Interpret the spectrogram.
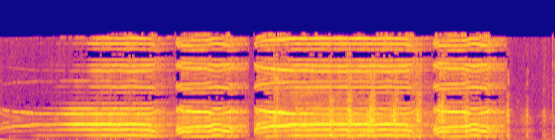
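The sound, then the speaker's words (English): A flying toy monkey from the company Woot, shot into a crowd, lets out a loud, shrill, warbling screech in two long sustained bursts with rising and falling pitch, then cuts off abruptly. “Yeah, so it's an incredibly annoying toy. You'll hear that noise for the rest of its existence until your family dog tears it limb from limb.”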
